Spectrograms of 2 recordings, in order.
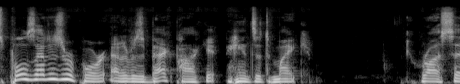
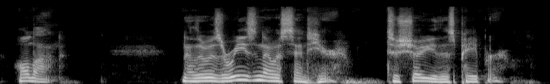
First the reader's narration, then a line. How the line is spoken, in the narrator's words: Ross sighs and says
